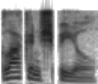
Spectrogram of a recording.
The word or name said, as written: glockenspiel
